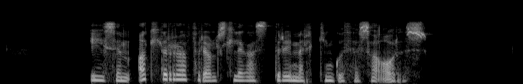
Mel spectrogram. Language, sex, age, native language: Icelandic, female, 60-69, Icelandic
